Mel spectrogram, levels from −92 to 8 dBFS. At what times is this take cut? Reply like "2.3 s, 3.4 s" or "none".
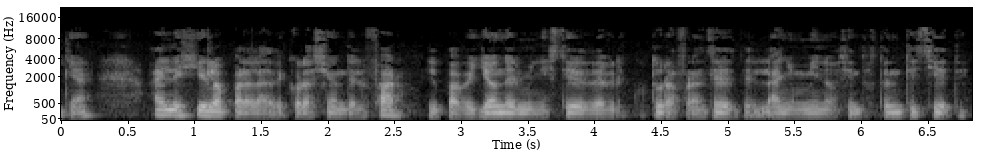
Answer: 2.7 s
